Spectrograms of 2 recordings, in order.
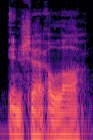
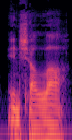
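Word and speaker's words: إن شاء الله: you should know that depending on the dialect some people might say inshah or even inshah because the pronunciation I just gave you is the classical one all right if you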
